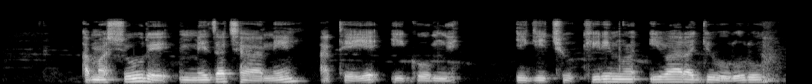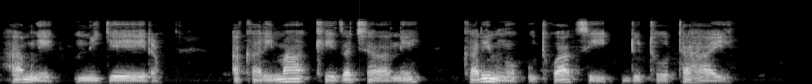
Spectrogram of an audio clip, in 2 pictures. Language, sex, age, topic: Rundi, male, 25-35, education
